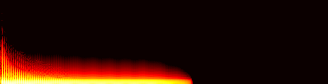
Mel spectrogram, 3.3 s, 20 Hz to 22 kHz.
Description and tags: Another Psy Goa trance base sample pack. The fist sample is just a spacer.I think it starts at E1. I have never seen a set of Psy base samples on the net, thought I'd put them up. if anyone has a set of sampled bass for Psy / Goa available, please tell me, I'm still learning, so these are surly not as good quality as they could be! Have fun exploring inner space!
electronic, goa, psy, sample, sub, trance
